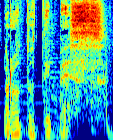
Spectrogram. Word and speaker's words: Prototypes: Dobre som to vyslovil áno, anglicky? Áno, prototy- ví, víš proč? Nevím proč, řekni. Prototypes.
